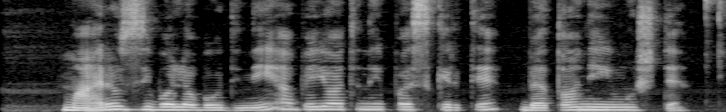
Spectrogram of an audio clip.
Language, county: Lithuanian, Vilnius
